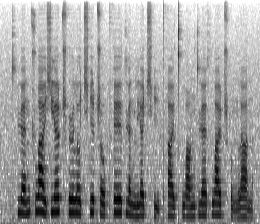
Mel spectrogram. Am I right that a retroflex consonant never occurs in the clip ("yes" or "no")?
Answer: no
